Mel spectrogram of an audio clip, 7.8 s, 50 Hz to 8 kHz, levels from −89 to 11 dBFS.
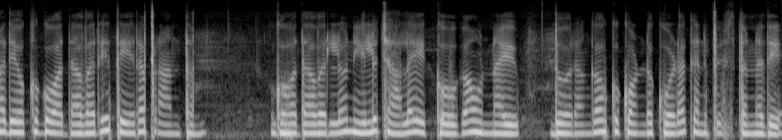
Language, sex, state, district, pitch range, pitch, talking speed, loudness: Telugu, female, Andhra Pradesh, Chittoor, 200-225 Hz, 205 Hz, 115 wpm, -14 LUFS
